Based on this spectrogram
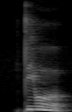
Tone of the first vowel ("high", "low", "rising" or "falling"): falling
